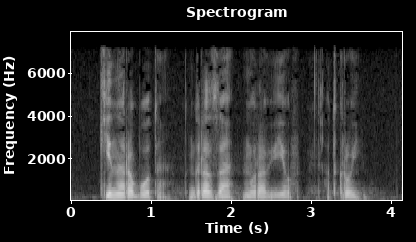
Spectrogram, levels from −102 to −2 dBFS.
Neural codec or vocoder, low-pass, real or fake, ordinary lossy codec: none; 7.2 kHz; real; MP3, 48 kbps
